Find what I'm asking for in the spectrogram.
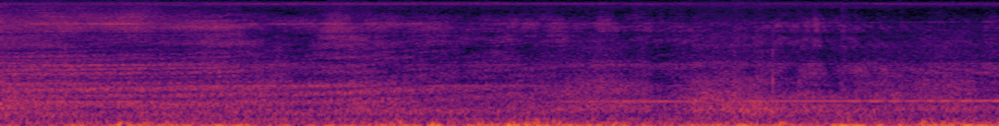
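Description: A Freewing Cougar EDF model jet takes off, its ducted fan giving a faint, steady whine that rises slightly as it climbs away.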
